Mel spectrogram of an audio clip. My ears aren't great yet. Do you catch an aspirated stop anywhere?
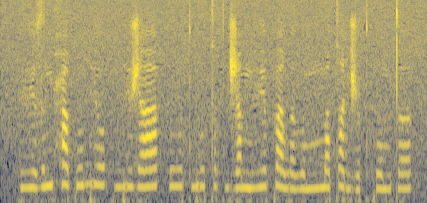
no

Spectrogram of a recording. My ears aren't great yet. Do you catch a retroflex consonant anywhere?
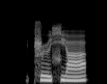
yes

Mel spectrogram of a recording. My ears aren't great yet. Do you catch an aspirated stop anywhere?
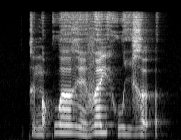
no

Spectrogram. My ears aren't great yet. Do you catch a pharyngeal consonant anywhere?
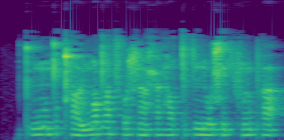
yes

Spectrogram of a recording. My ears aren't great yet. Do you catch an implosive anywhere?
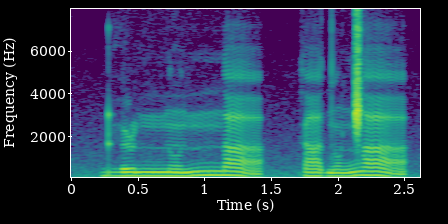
no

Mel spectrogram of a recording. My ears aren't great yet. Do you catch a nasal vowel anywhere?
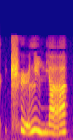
no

